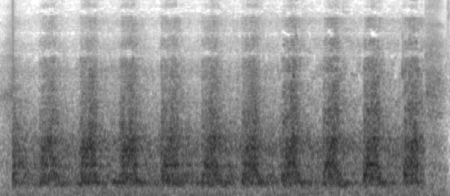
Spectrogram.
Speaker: बच्चे का heart rate आपकी गायनाकोलॉजिस्ट के पास मौजूद फीटल डॉपलर रेटसून की मशीन या सीटीजी के जरिए चेक किया जा सकता है चले अब एक खूबसूरत सी फीटल हार्ट सुनते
